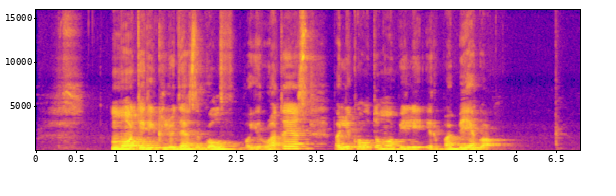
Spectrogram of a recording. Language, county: Lithuanian, Tauragė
